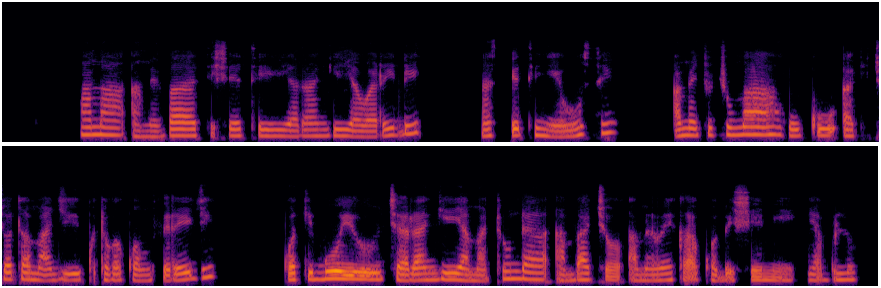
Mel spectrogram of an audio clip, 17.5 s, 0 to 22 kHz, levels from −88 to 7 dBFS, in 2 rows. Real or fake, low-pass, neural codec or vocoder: fake; 7.2 kHz; codec, 44.1 kHz, 7.8 kbps, Pupu-Codec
